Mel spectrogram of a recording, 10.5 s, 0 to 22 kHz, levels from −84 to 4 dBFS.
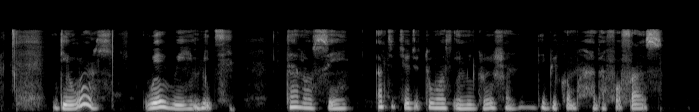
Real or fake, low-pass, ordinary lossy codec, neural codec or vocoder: real; 7.2 kHz; none; none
